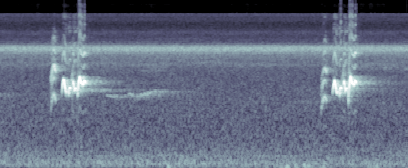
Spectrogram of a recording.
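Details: Sooty-headed bulbul calling from scrub, used as a lure: two separate short gurgling, chirpy phrases about three seconds apart, each a quick jumble of notes, over a continuous shrill background tone.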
